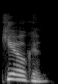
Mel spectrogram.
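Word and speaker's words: Keoghan: that that character, the son is played by Barry Kogan. Is that how you say his name? Um you Yeah, you pronounce the G very gently. Kyogan.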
